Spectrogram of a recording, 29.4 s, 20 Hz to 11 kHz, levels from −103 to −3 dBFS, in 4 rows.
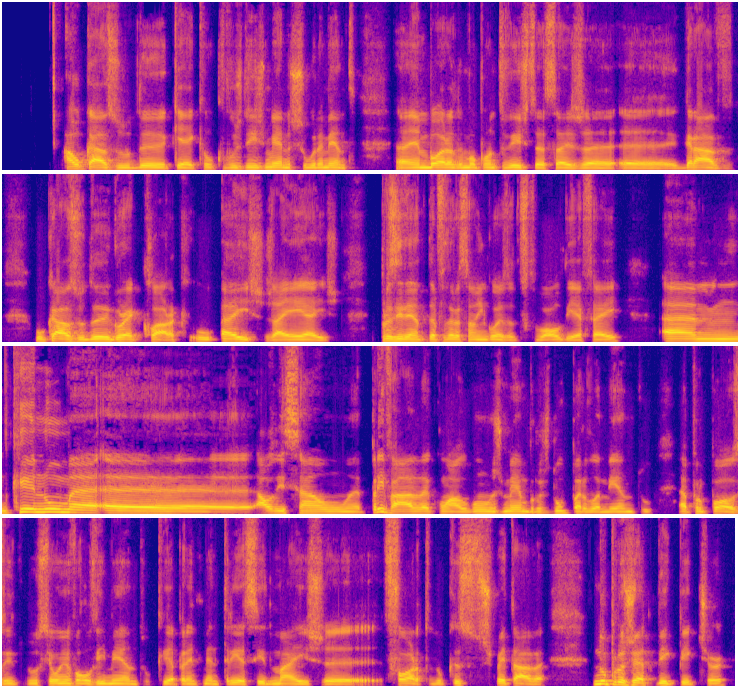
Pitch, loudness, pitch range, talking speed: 110 Hz, -13 LUFS, 105-125 Hz, 145 wpm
